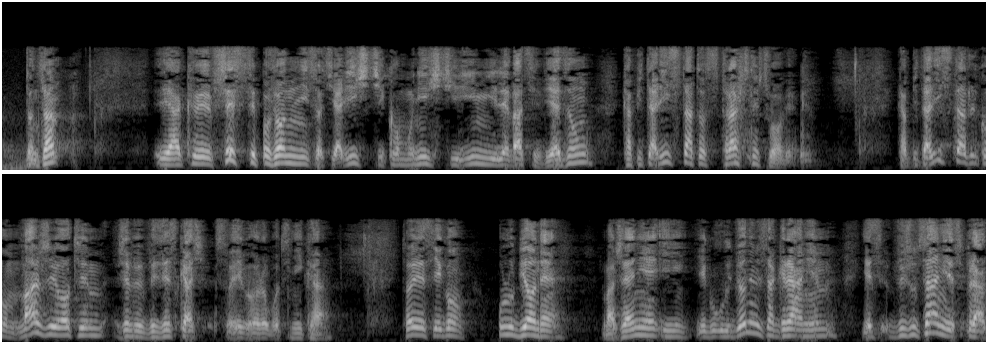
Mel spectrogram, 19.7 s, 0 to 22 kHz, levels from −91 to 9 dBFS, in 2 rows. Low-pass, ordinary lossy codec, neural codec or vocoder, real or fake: 7.2 kHz; none; vocoder, 44.1 kHz, 80 mel bands, Vocos; fake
